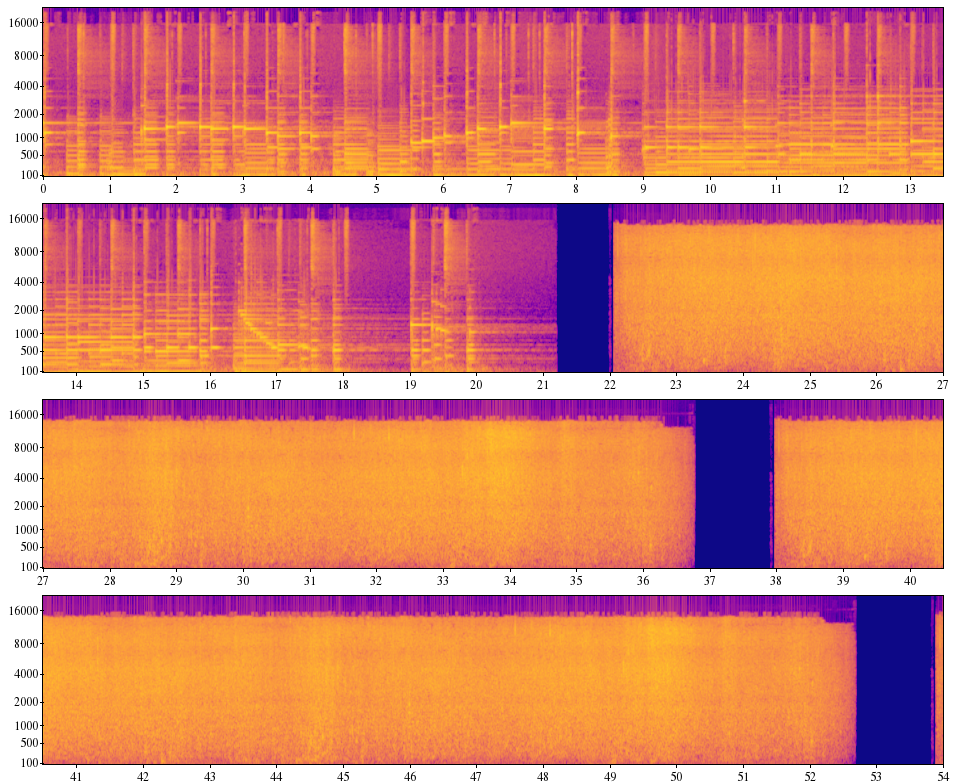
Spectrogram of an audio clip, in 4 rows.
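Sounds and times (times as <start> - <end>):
waves breaking on beach: 22.1 - 36.8, 38.0 - 52.7.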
